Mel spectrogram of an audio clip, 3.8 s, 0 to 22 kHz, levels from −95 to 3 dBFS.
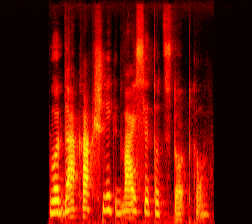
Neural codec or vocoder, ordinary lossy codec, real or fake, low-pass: codec, 44.1 kHz, 2.6 kbps, SNAC; none; fake; none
